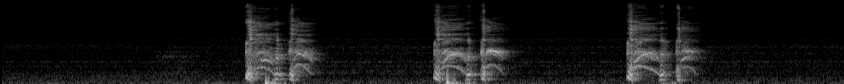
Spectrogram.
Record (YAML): three_cough_length: 8.4 s
three_cough_amplitude: 12560
three_cough_signal_mean_std_ratio: 0.41
survey_phase: beta (2021-08-13 to 2022-03-07)
age: 45-64
gender: Male
wearing_mask: 'No'
symptom_none: true
symptom_onset: 13 days
smoker_status: Ex-smoker
respiratory_condition_asthma: false
respiratory_condition_other: false
recruitment_source: REACT
submission_delay: 1 day
covid_test_result: Negative
covid_test_method: RT-qPCR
